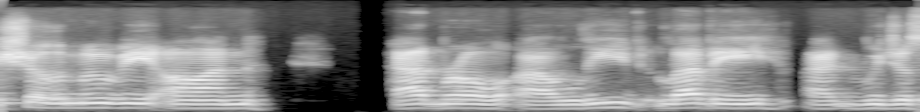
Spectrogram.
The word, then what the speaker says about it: Levy: Also, when we show the movie on Admiral Levee, I just learned recently it's pronounced Levy in his case.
